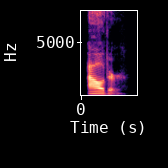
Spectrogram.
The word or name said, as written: outer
